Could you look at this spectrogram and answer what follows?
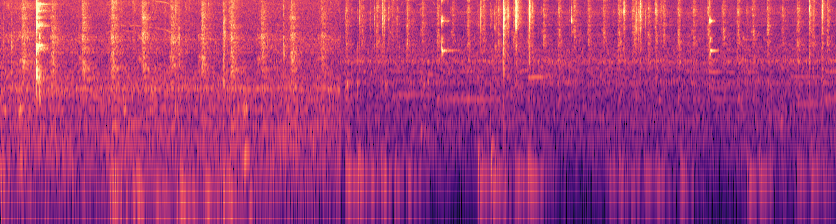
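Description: Light, irregular taps and soft clicks of wet fingers patting water onto rolled salt-bread dough pieces on parchment paper.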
